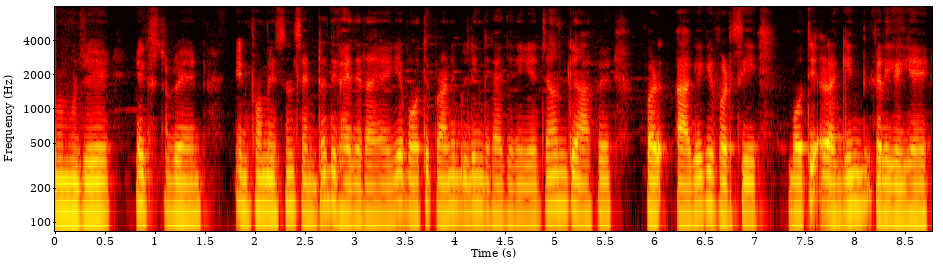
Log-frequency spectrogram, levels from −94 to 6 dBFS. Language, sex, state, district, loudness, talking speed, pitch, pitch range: Hindi, male, Bihar, East Champaran, -31 LUFS, 190 wpm, 115 Hz, 115-125 Hz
